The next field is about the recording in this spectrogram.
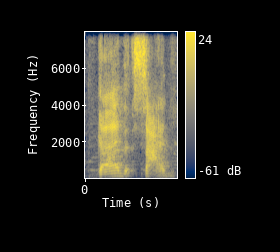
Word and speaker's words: Gad Saad: So that's G-A-D-S-A-A-D. Before the break, Senor Saad was actually coaching me on how to say it with the proper Middle Eastern way. How do I do that, sir? – Gad Saad. – Gad Saad. Kind of. It's there you go.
